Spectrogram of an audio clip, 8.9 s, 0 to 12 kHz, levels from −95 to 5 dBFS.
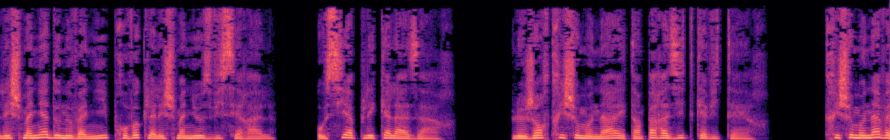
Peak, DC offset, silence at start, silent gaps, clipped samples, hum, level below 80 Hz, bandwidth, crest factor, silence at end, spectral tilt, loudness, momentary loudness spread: -4 dBFS; under 0.1%; 0 s; 2.85-3.14 s, 4.63-5.06 s, 7.77-8.25 s; under 0.1%; none; -62 dBFS; 12 kHz; 14 dB; 0 s; -5 dB/octave; -17 LUFS; 13 LU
